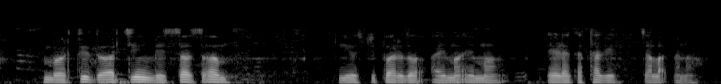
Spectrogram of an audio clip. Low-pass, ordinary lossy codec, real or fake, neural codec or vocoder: 5.4 kHz; none; real; none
